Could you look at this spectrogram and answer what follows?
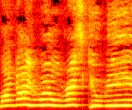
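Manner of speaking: shrill princess voice, unnaturally high-pitched, loud cry. Reading a story, a boy princess on the altar calls for rescue: unnaturally high-pitched voice. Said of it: "in an unnaturally high-pitched voice".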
